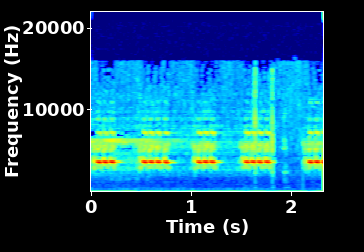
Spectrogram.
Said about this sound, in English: So here we go, and they're rubbing their wings about 17 times a second here during the chirp, and then they pause and chirp again.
